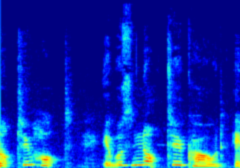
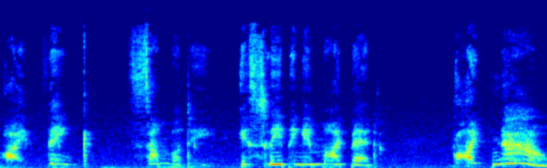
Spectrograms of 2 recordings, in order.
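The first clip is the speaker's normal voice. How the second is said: small, high, soft, hushed whisper; 8 semitones higher, 9 dB quieter than usual. Reading a story aloud, voicing the little person: whispering. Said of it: "whispered the little person".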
